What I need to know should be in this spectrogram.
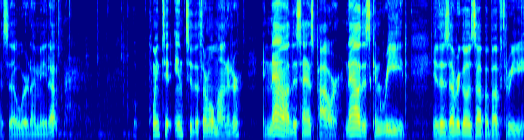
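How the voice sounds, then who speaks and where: Using a normal speaking voice, a man with a fairly low pitch and lively intonation talks at a fairly slow pace on a very clean recording with a silent background. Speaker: gaming video creator. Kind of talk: gameplay tutorial commentary. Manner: casual with fillers and self-corrections.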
